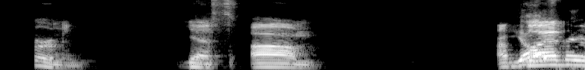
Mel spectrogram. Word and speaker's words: Furman: How do you pronounce this team's name? Furman.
